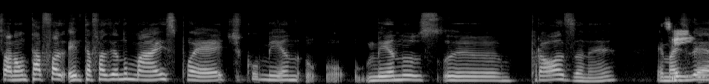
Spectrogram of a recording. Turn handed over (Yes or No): Yes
